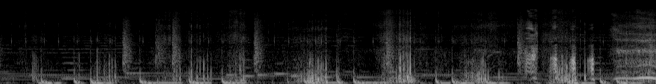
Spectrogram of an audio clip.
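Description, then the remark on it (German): Steady footsteps crunch and creak through snow, each step giving a squeaky, grinding crunch in a brisk, even rhythm of roughly a dozen paces, with no talking. “Hört man das Knarren?”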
